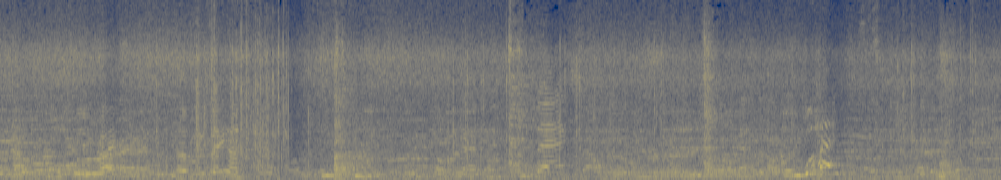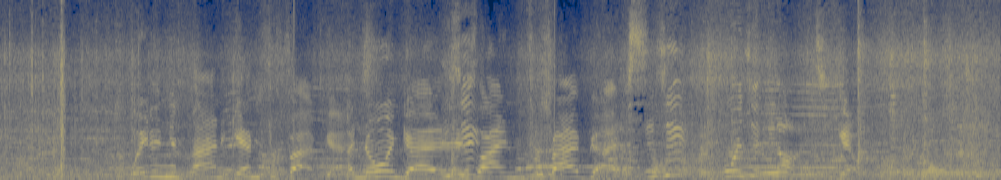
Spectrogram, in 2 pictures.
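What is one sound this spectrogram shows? Young boys talk and laugh close by.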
